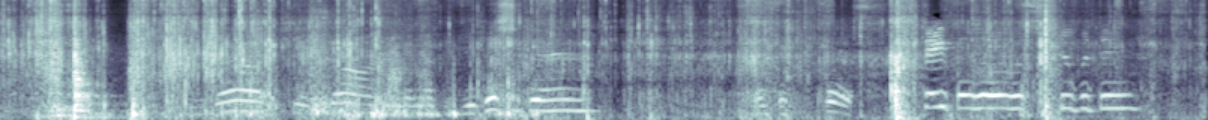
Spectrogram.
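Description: Packaging crinkling and crackling, with several sharp snaps, as a box is worked open by hand. A voice makes short wordless sounds over it.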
